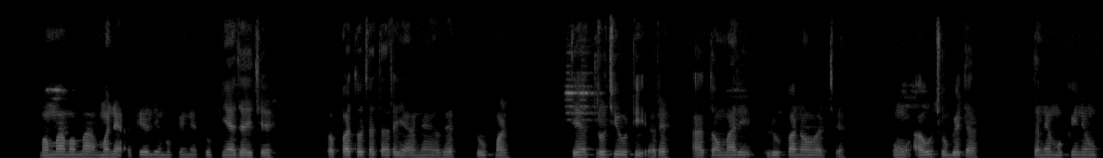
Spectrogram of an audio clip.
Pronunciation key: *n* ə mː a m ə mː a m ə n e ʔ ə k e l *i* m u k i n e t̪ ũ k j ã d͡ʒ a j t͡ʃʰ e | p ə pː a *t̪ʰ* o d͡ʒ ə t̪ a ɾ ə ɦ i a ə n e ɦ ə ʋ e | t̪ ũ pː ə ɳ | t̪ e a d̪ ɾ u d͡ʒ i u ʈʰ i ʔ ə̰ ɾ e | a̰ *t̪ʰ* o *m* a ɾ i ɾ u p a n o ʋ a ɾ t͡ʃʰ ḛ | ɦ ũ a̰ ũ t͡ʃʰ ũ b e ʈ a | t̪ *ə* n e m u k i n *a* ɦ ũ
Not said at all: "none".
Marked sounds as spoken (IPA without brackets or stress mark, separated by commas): m, i, t̪, t̪, m, ə, e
